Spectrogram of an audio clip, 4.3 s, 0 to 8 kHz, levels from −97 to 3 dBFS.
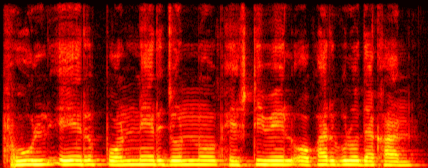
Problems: constant background noise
